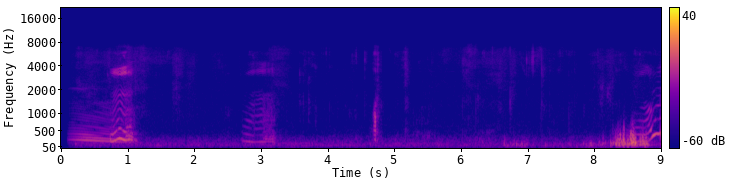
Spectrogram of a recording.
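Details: Baby camel calling: short, wavering, harmonic bleating cries near the start and again midway, ending in a louder, rising, strained bellow, with quiet background noise between calls.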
